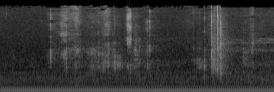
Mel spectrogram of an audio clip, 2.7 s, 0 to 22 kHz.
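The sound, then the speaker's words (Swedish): Pages of a Bible being flipped to Luke chapter 13, a series of quick, crisp papery rustles and swishes over a low steady hum with no talking. “Så om vi bläddrar dit ska vi titta på ett exempel.”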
